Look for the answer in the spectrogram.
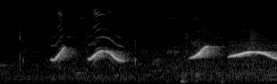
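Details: A male green Indian ringneck (rose-ringed) parakeet, a talking pet on a quiet day, gives four clear whistled notes, each arching up then down over about half a second, with short pauses, indoors.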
